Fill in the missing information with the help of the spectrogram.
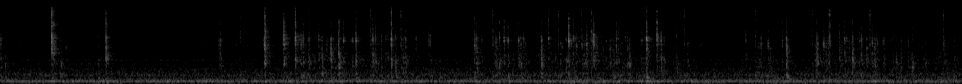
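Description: Both hands type with their fingertips on a full-size black plastic mechanical computer keyboard with red keycaps. Quick, bright plastic clicks come in uneven bursts over a steady low hum, each keystroke dying away almost at once.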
